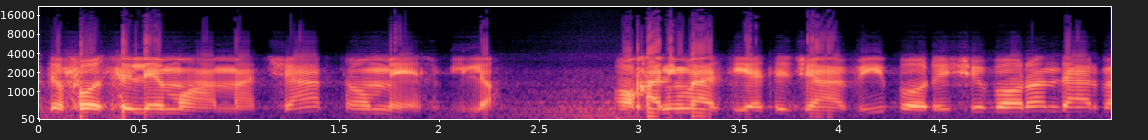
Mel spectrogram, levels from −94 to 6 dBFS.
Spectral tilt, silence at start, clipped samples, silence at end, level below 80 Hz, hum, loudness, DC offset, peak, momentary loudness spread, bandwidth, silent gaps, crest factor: -2.5 dB/octave; 0 s; 0.2%; 0 s; -48 dBFS; none; -12 LUFS; under 0.1%; 0 dBFS; 8 LU; 17 kHz; none; 14 dB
